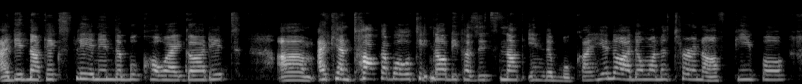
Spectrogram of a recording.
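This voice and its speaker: A woman with a Jamaican accent, a bright, sharp tone and fairly high pitch, fairly even intonation, big swings in loudness, and a moderate pace. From Jamaica, near Mandeville (Spur Tree). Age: 40s. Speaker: author. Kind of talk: interview. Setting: livestream.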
